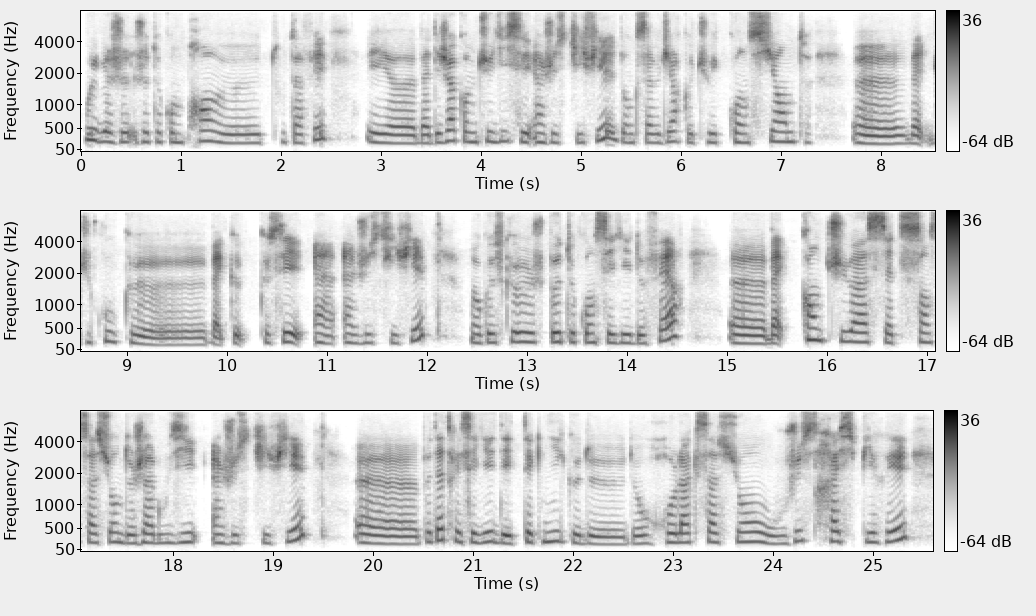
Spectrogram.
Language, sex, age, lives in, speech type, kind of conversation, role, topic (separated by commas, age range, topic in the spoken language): French, female, 25-29, France, conversation, advice, advisor, Comment puis-je mieux gérer ma jalousie et mon insécurité dans ma relation ?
